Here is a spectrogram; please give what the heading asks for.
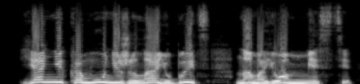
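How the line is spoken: Shouting, near tears. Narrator (Russian): чуть не плача закричал Левицкий

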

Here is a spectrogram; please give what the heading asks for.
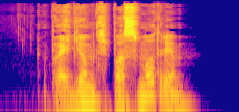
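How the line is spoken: Almost whispered suggestion. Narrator (Russian): предложил Старлей почти шепотом

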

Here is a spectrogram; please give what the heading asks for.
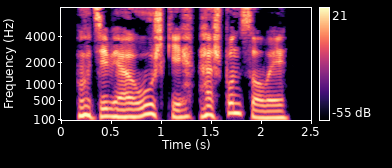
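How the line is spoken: Chuckling. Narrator (Russian): хохотнул Игорь

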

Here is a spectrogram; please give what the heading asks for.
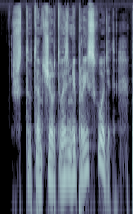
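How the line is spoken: Muttered. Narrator (Russian): пробормотала Тесла

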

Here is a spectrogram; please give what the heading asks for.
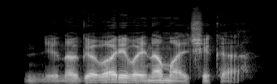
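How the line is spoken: Hoarse voice, near ear. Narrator (Russian): Раздался над ухом куратора смутно знакомый хриплый голос

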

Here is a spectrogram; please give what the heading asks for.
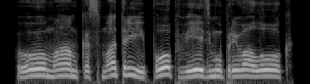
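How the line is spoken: Deep-voiced girl. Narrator (Russian): пробасила девочка

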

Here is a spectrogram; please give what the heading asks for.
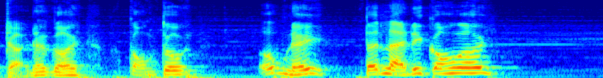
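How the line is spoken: Frantic trembling cry. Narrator (Vietnamese): Hét lên một tiếng, anh Tám liền nhào tới bế thốc con lên, giọng run rẩy

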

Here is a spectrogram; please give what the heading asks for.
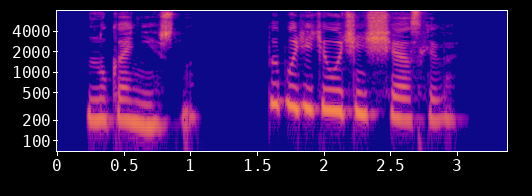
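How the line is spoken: Conciliatory agreement. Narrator (Russian): согласилась примирительным тоном

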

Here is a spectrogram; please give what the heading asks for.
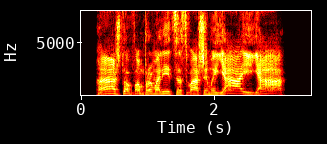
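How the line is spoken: Shouted. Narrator (Russian): крикнул Заглоба

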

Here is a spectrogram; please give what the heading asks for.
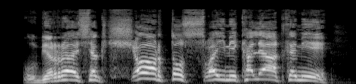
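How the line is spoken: Angry shout. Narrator (Russian): сердито закричал Вакула

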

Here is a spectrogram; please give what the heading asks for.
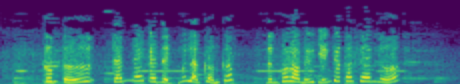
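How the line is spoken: Urgent cry. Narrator (Vietnamese): Ngữ Yên kêu lên

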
